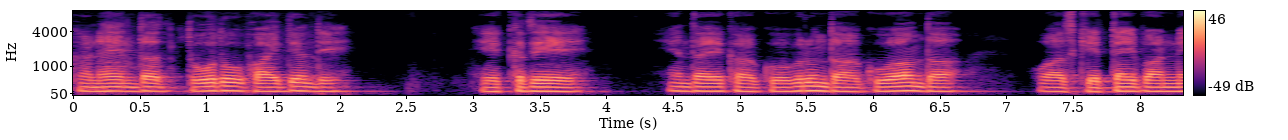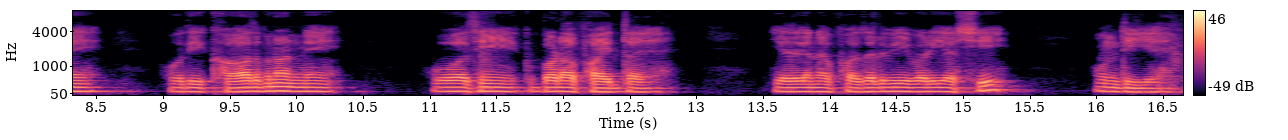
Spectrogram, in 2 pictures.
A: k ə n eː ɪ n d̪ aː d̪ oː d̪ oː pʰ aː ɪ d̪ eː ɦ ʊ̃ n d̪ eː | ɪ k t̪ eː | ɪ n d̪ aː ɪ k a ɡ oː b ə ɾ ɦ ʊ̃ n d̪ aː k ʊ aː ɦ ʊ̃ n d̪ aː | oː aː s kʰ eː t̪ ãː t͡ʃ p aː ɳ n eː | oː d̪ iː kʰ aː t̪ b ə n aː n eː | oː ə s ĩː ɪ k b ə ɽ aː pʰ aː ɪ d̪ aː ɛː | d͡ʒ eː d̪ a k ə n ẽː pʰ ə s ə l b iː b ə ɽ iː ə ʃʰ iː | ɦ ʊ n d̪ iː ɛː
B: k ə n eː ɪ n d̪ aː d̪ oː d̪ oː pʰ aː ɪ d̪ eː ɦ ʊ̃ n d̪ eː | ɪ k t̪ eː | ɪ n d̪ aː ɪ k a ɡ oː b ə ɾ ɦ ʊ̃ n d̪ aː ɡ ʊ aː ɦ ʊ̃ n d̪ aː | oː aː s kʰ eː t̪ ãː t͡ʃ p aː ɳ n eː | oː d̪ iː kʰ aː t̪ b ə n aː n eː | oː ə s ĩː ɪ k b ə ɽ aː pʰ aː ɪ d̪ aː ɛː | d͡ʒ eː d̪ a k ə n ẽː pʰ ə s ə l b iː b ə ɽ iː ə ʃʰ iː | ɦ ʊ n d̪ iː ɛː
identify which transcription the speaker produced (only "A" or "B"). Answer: B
